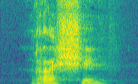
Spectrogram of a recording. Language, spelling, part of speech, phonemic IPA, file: Dutch, rasje, noun, /ˈrɑʃə/, Nl-rasje.ogg
- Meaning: diminutive of ras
